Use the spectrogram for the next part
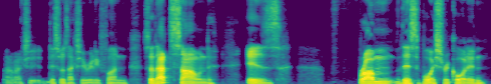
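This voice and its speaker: A man with a Trinidadian accent casually talking through how he produced a track, chatty and full of fillers, getting excited as he goes. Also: on the low side, a little slow. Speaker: music producer.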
